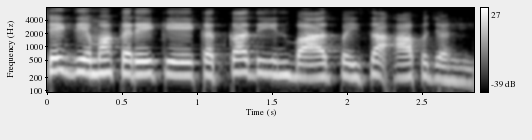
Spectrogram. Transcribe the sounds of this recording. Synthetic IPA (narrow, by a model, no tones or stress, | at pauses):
ʃeːk̚d͡ʒeːmakɐɾekekɐt̪̚kad̪iːnbaːd̪̚pɐɪsaʔaːpd͡ʒaːɦiː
